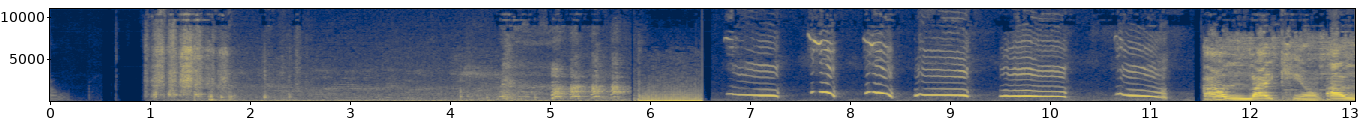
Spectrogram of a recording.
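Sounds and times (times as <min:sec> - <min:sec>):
low rumble: 0:05.8 - 0:06.6
dog whining: 0:06.7 - 0:11.4.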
